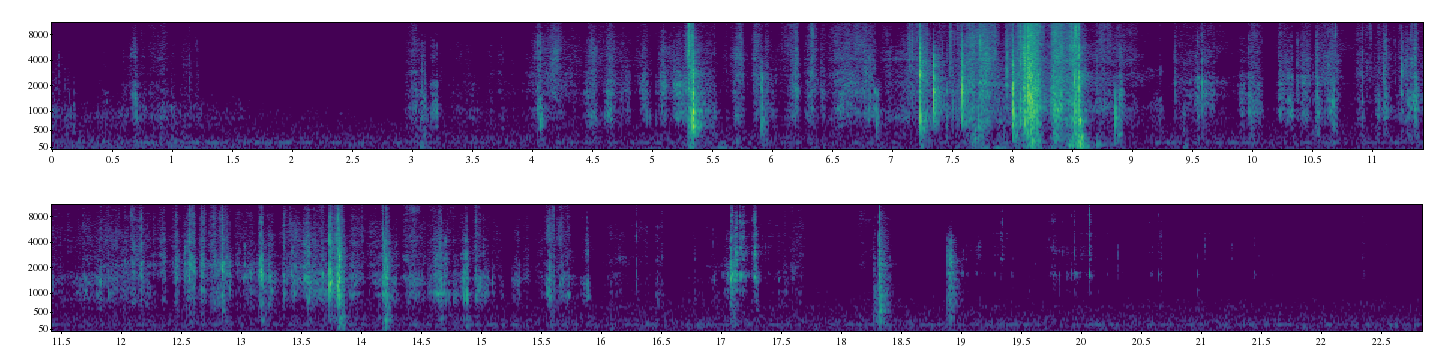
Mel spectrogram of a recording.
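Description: Plastic blister pack of a Matchbox diecast car being torn open from its cardboard backing card, starting about three seconds in: crackling plastic, tearing card and sharp clicks, loudest around eight seconds in, then thinning to a few scattered clicks.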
